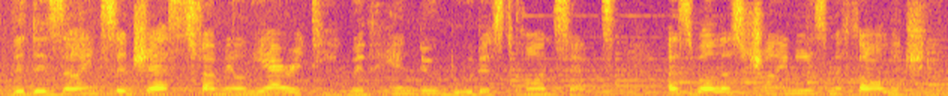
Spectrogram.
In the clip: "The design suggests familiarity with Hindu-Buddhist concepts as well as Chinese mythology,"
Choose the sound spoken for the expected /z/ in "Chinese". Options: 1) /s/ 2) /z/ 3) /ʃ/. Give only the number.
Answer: 2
